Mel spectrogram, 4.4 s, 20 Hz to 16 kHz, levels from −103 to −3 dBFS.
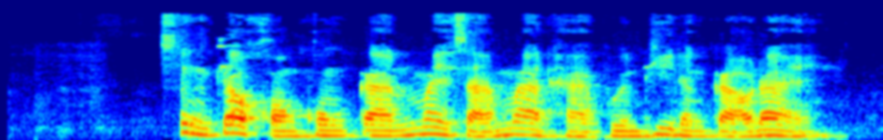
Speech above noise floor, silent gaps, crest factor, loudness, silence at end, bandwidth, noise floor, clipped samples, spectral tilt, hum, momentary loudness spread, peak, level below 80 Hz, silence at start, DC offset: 45 dB; none; 20 dB; -25 LUFS; 0.25 s; 11.5 kHz; -69 dBFS; under 0.1%; -7.5 dB/octave; none; 8 LU; -4 dBFS; -62 dBFS; 0.8 s; under 0.1%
